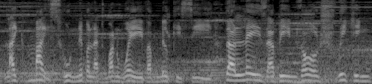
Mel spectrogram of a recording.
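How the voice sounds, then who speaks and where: An actor playing an awed, haunted young spacefarer, narrating poetically and solemnly in a 1960s radio drama. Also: male voice, a little high, lightly acted. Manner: theatrical, solemn, incantatory. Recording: noisy 1960s radio recording.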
